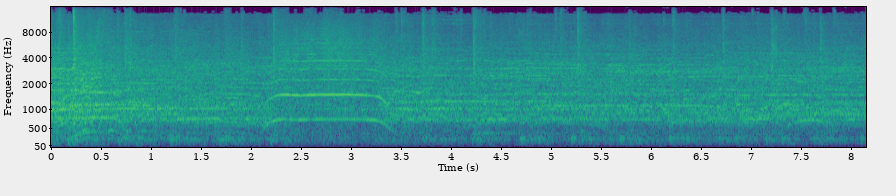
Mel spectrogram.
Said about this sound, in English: Right. So this is a video, by the way, of a crowd rushing into the Wisconsin Capitol doors.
